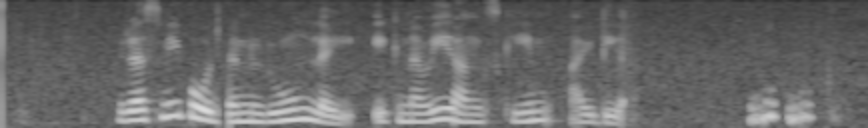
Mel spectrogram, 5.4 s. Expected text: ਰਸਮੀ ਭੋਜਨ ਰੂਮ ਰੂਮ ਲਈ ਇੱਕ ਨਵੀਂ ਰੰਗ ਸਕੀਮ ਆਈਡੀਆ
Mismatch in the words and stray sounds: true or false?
true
